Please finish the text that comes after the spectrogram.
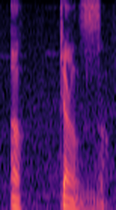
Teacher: Je sais que IN, c'est souvent IN dans d'autres langues, mais en français, on utilise le nez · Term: voyelle nasale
